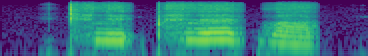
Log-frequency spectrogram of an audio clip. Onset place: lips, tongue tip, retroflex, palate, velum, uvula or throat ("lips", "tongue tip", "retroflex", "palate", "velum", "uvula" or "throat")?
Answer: velum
